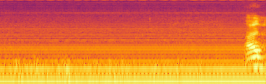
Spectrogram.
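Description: Steady electrical mains hum from the public-address sound system, heard in a pause of the chanted recitation; the man's voice comes back in just at the end.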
